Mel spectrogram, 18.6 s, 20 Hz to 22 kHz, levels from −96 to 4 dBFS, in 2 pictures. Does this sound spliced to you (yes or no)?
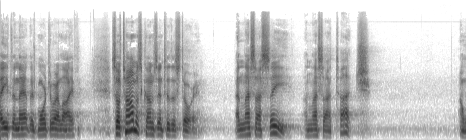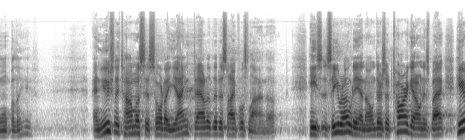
yes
